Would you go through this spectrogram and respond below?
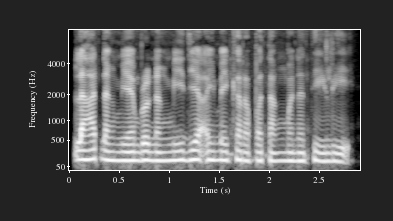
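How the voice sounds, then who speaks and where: A woman voicing a calm, powerful, supportive man in a story, with a Filipino accent and a firm, measured, authoritative manner. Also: very deep voice, clean tone, dry recording, clean studio sound, voice pushed down.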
